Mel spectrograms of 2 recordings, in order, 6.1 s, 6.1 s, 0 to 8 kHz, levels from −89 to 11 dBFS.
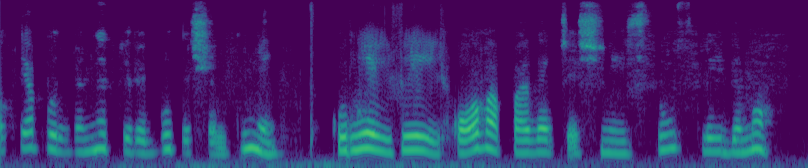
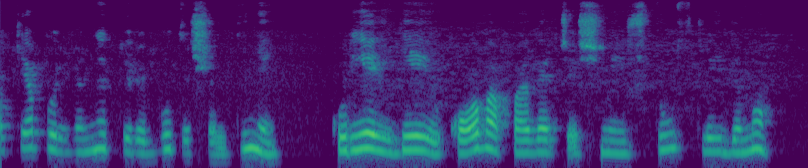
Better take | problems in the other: second | noise reduction (neural diffusion model UNIVERSE++)

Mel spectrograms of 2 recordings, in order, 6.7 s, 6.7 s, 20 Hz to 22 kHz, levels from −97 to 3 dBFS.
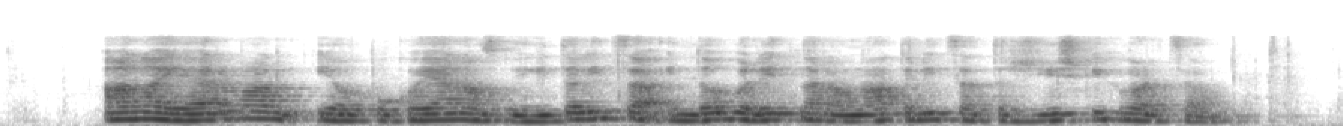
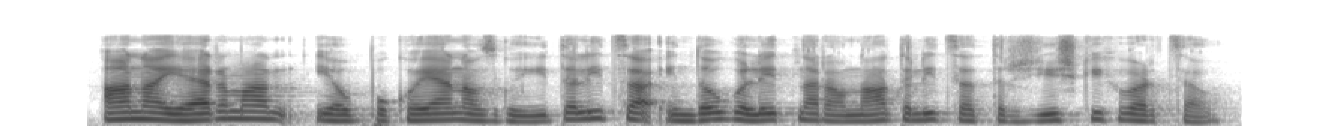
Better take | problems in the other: second | noise reduction (neural separator model SepFormer DNS4)

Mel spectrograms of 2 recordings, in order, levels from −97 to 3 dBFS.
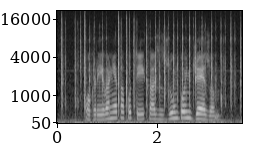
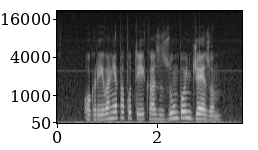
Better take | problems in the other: second | background sound (Typing); 3 dB below the speech

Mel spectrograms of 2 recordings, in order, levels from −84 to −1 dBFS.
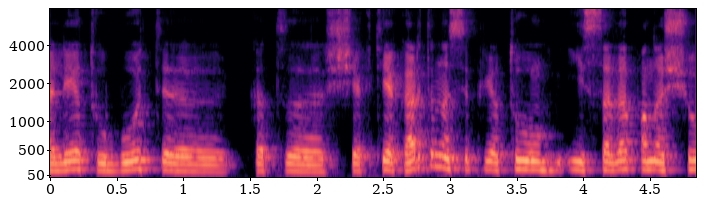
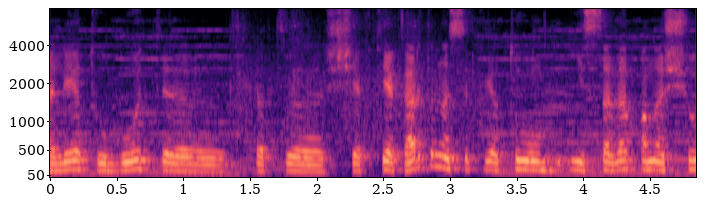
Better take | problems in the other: first | background sound (Organ); 17 dB below the speech

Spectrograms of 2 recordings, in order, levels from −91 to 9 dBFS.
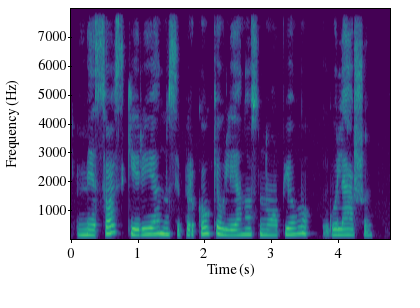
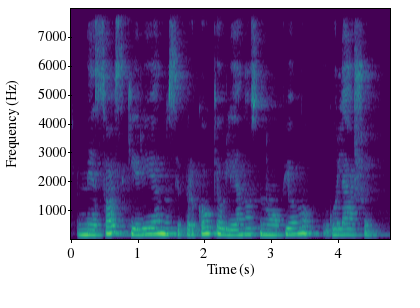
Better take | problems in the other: first | room echo; dies away in 0.5 s

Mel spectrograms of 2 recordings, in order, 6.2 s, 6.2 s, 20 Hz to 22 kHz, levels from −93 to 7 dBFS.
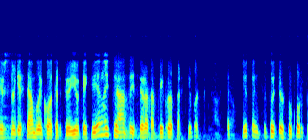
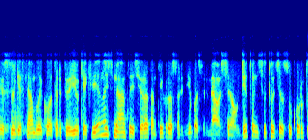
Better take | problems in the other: second | noise reduction (neural mask model DeepFilterNet 3)

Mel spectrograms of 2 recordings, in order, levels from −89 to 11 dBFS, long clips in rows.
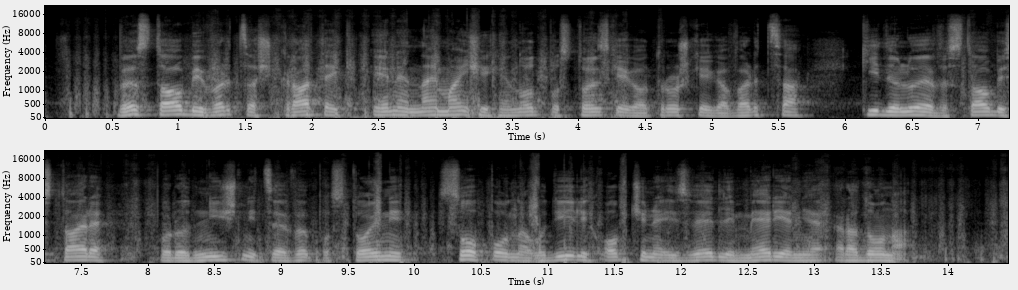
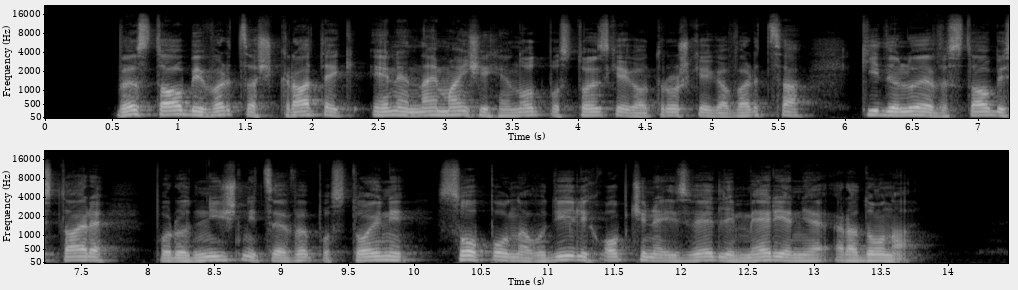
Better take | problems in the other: second | background sound (Writing); 17 dB below the speech

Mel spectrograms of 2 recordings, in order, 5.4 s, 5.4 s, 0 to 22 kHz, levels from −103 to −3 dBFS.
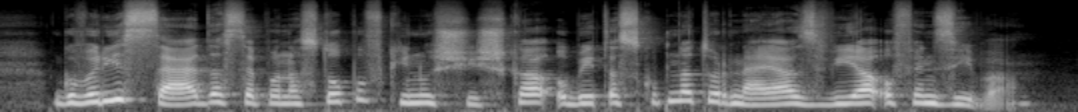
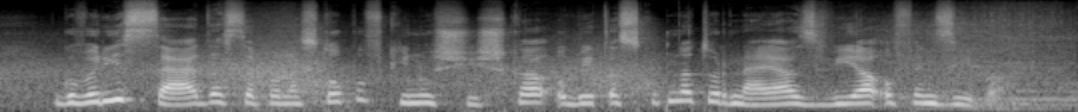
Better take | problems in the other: first | background sound (Traffic noise, roadway noise); 15 dB below the speech

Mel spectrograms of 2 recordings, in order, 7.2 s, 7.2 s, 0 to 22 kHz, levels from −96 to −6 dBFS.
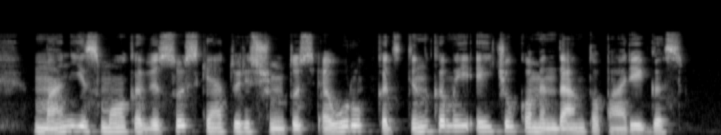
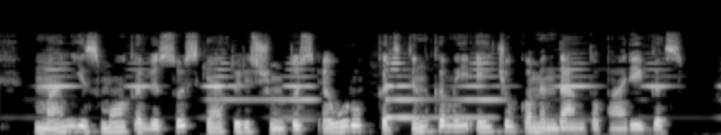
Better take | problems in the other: first | noise reduction (classical method Wiener filter)

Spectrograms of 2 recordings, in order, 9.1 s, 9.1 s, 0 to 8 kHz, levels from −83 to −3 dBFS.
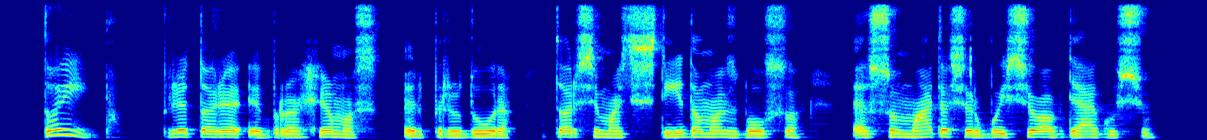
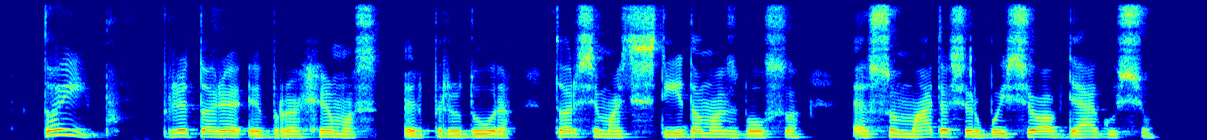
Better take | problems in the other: second | noise reduction (neural mask model DeepFilterNet 3)

